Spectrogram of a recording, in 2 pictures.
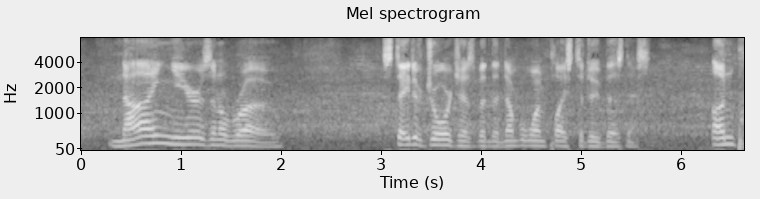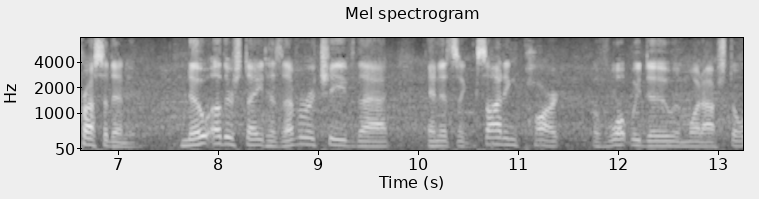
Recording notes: Broadcasting live from the Georgia World Congress Center for Georgia Technology Summit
